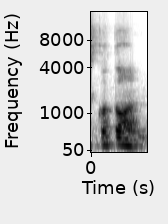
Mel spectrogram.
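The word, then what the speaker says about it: kuton: oh coton yeah it's coton which is it's like well it's like cotton but you have to say it like Fast coton uh but there's lots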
